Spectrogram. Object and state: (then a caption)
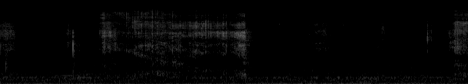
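Printed paper strip being torn. A narrow strip of thin white printed paper, held vertically, is torn slowly lengthwise by fingertips. Soft, bright crackling rips come in short bursts, with one longer, steadier tear in the middle and another brief tear at the end. Quiet pauses fall between the tears.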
